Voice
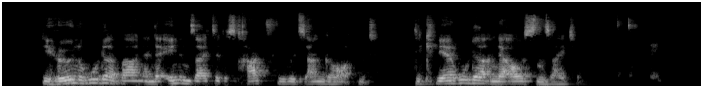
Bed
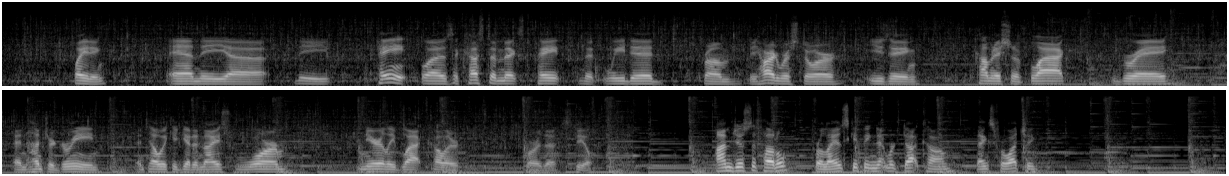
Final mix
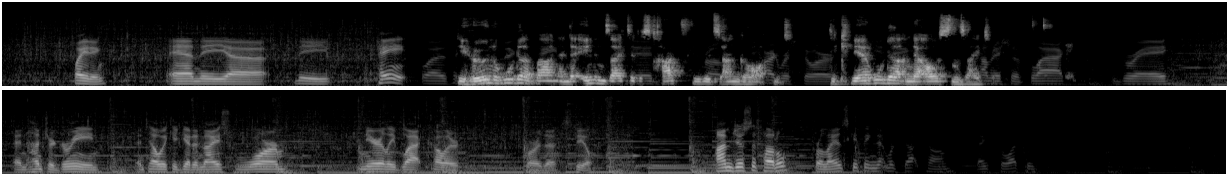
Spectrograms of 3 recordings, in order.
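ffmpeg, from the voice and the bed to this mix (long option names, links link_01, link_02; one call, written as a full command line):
ffmpeg -i stem1.wav -i stem2.wav -filter_complex "[0:a]adelay=4150,volume=1.5dB[link_01];[1:a]volume=17dB,afade=type=out:start_time=3.72:duration=0.4:silence=0.0794328,afade=type=in:start_time=11.44:duration=1.36:silence=0.0891251,afade=type=out:start_time=19.46:duration=1.76:silence=0.0398107[link_02];[link_01][link_02]amix=inputs=2:normalize=0" out.wav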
